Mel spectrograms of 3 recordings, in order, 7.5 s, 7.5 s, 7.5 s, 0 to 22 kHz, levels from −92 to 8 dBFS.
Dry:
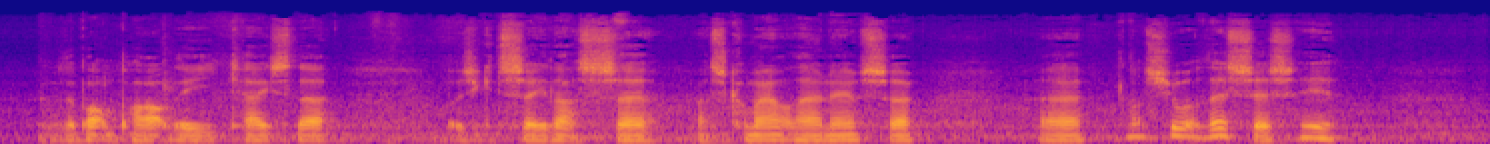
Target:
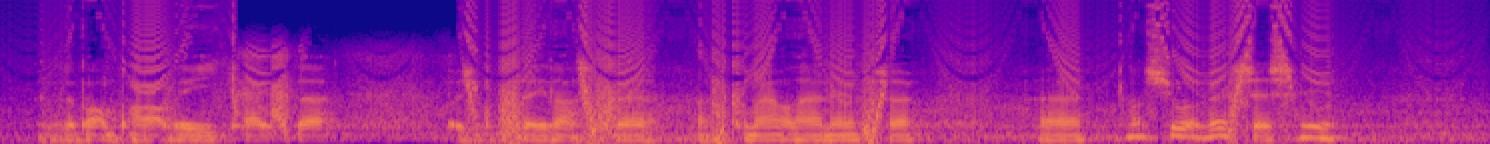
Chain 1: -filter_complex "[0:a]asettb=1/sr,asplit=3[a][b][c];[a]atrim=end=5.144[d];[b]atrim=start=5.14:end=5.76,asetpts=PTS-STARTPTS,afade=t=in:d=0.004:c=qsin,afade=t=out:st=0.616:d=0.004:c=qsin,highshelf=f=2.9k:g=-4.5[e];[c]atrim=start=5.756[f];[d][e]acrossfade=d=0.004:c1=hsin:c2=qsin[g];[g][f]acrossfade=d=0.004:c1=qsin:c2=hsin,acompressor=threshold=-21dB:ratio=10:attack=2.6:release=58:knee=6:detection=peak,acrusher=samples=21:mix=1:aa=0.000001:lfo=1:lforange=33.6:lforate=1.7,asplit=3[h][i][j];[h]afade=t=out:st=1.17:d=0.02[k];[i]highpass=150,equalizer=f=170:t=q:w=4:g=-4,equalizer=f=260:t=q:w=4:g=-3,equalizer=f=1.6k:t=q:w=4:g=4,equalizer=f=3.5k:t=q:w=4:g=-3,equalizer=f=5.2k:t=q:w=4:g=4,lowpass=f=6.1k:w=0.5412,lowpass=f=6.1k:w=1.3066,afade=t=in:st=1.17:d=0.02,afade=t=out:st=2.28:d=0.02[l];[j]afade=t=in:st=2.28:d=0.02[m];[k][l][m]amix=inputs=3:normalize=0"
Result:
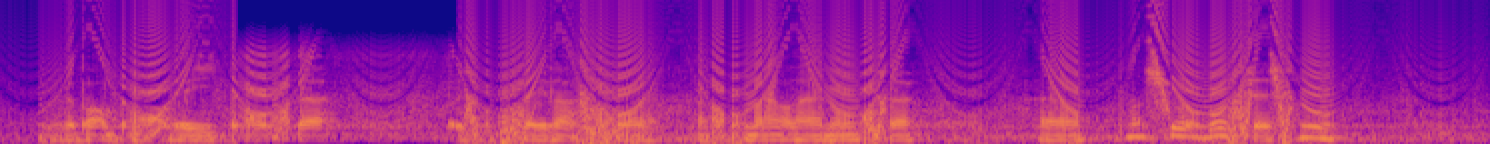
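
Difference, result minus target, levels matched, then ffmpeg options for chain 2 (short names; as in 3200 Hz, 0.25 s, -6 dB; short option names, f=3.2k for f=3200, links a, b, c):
decimation with a swept rate: distortion +4 dB
-filter_complex "[0:a]asettb=1/sr,asplit=3[a][b][c];[a]atrim=end=5.144[d];[b]atrim=start=5.14:end=5.76,asetpts=PTS-STARTPTS,afade=t=in:d=0.004:c=qsin,afade=t=out:st=0.616:d=0.004:c=qsin,highshelf=f=2.9k:g=-4.5[e];[c]atrim=start=5.756[f];[d][e]acrossfade=d=0.004:c1=hsin:c2=qsin[g];[g][f]acrossfade=d=0.004:c1=qsin:c2=hsin,acompressor=threshold=-21dB:ratio=10:attack=2.6:release=58:knee=6:detection=peak,acrusher=samples=9:mix=1:aa=0.000001:lfo=1:lforange=14.4:lforate=1.7,asplit=3[h][i][j];[h]afade=t=out:st=1.17:d=0.02[k];[i]highpass=150,equalizer=f=170:t=q:w=4:g=-4,equalizer=f=260:t=q:w=4:g=-3,equalizer=f=1.6k:t=q:w=4:g=4,equalizer=f=3.5k:t=q:w=4:g=-3,equalizer=f=5.2k:t=q:w=4:g=4,lowpass=f=6.1k:w=0.5412,lowpass=f=6.1k:w=1.3066,afade=t=in:st=1.17:d=0.02,afade=t=out:st=2.28:d=0.02[l];[j]afade=t=in:st=2.28:d=0.02[m];[k][l][m]amix=inputs=3:normalize=0"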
